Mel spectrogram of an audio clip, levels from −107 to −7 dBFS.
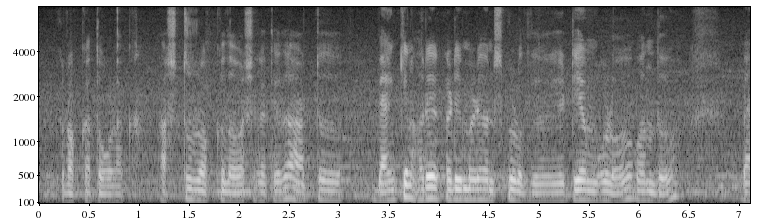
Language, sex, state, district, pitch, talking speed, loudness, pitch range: Kannada, male, Karnataka, Bijapur, 135 Hz, 125 wpm, -29 LUFS, 125-145 Hz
